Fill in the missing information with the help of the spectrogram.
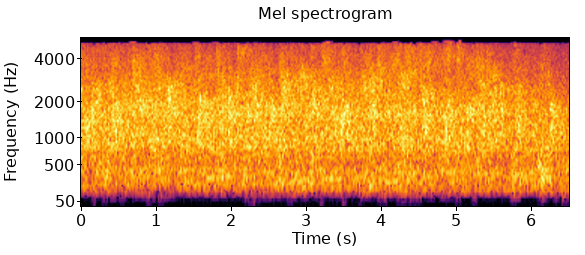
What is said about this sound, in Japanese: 拍手を持って登壇していただきたいと思います。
